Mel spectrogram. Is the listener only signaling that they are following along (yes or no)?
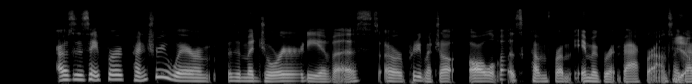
yes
